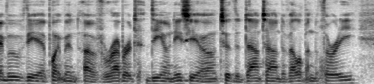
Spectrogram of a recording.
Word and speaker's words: Dionisio: Dionisio. Dionisio, thank you, to the Downtown Development Authority to the expired term of October 31st, 2023 to expire October 31st, 2027.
